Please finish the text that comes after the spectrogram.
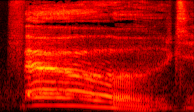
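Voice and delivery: high, loud creature bellow. Acted. A hungry dragon bellows at the ponies, loud. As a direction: roar it hungrily. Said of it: "one of the dragons bellowed".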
